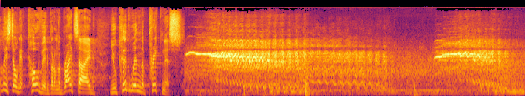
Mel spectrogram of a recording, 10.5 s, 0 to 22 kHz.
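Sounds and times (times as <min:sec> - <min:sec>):
speech: 0:00.0 - 0:04.0
horse neighing: 0:03.7 - 0:07.9, 0:08.7 - 0:10.4.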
